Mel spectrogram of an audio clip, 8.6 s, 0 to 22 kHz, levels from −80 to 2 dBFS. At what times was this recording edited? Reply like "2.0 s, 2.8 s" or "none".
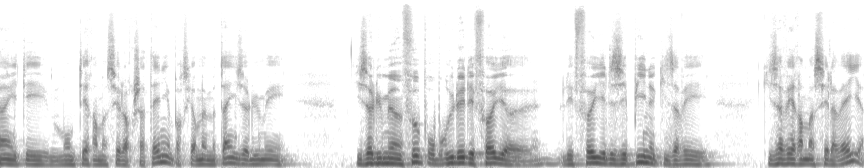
none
